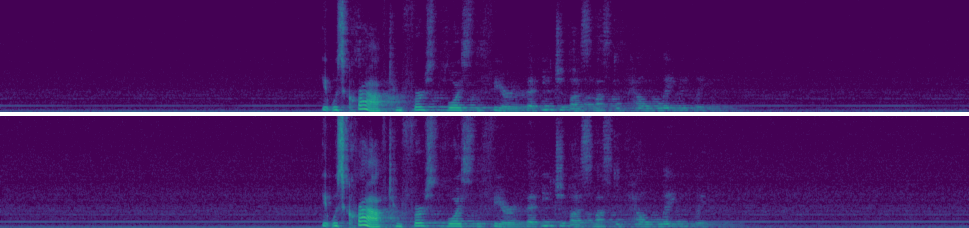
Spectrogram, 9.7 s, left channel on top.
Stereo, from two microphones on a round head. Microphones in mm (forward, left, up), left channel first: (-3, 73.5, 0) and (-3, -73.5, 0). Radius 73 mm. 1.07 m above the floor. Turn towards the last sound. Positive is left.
turn(degrees=-15)  # may be behind; listen again after turning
